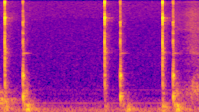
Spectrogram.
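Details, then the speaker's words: Car with non-working horn, microphone set near the relay as the horn button is pressed: three sets of sharp horn relay clicks and no horn sound; relay works, fault traced to poor horn ground/connection. "so that's the click i'm talking about for the for the relay right there"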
